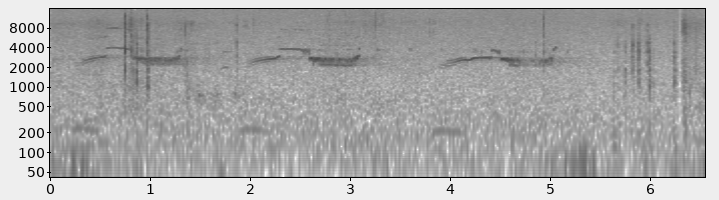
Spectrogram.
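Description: A bird calling faintly in the distance, the same short high call repeated four times about every second and a half to two seconds, each rising briefly and then held level. A few faint clicks sound about a second in and again near the end.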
